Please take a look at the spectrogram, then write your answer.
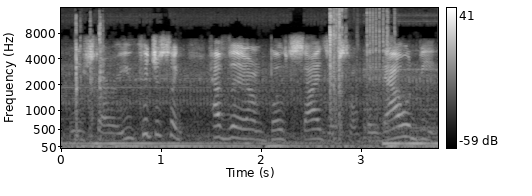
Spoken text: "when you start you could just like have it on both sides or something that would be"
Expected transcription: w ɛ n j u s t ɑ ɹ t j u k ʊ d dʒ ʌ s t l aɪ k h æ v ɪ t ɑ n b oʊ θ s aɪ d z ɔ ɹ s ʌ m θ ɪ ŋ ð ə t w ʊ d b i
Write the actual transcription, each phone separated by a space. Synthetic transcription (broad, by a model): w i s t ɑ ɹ j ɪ k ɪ d dʒ ʌ s t l aɪ k h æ v ɪ t n b oʊ θ s aɪ d z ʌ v s ʌ m θ ɪ ŋ ð ə t w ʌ d b i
